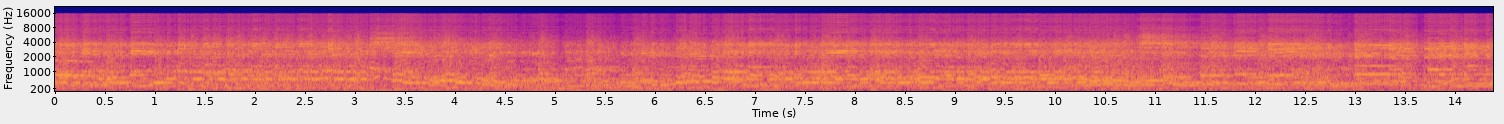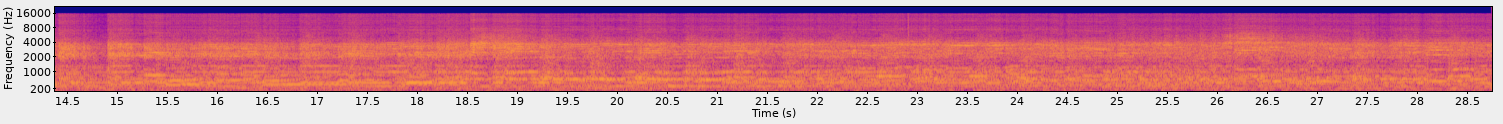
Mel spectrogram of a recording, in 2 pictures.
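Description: Live 1950s-style rock and roll band playing an instrumental stretch: hollow-body electric guitar over bass, drums and piano, with no singing.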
